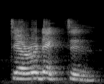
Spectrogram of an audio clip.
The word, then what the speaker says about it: pterodactyl: P is not pronounced at the beginning of many words using the combinations PS, PT and PN. Let's look at the example. Psychiatrist, pneumonia, pneumatic, psychotherapy, psychotic, psychologist, pseudonym, pterodactyl.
